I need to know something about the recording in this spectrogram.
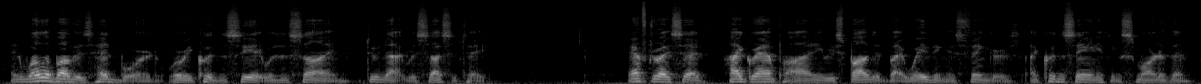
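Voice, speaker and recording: A man with a very low, husky voice reads short fiction aloud. His delivery is measured and expressive, in the manner of an author sharing his own stories, with plenty of gravelly creak in the tone. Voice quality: raspy, gravelly. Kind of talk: storytelling read aloud with casual asides.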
